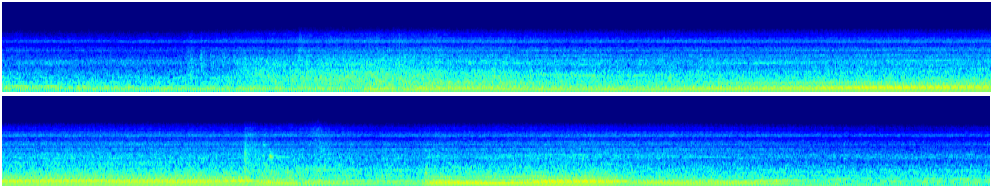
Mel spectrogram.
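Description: A vehicle engine hums close by, revving up and easing off.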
